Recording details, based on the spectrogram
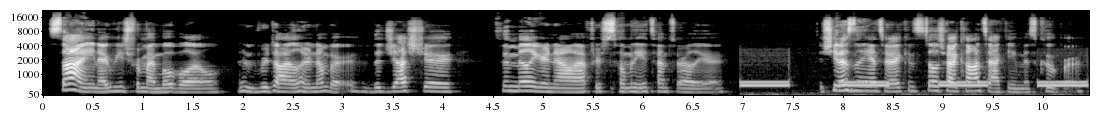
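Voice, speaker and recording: Bright-voiced woman reading a game aloud. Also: lowish voice, fairly even intonation, moderate pace. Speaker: gaming host reading the story aloud. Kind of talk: expressive read-aloud narration with casual commentary. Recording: faint game music behind. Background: soft game music.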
